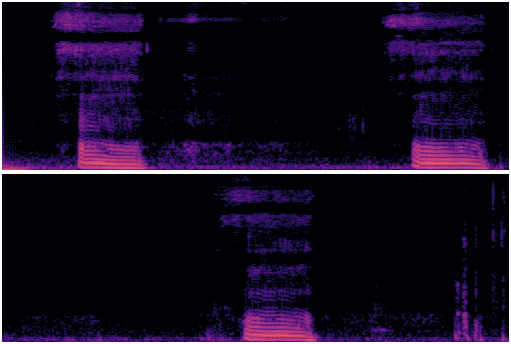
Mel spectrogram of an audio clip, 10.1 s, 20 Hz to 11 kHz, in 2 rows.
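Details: Sleeping baby snoring: three short, loud, buzzing voiced snores at about 18 per minute with quiet breathing between, in a small quiet room.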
